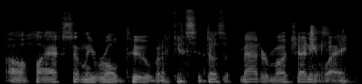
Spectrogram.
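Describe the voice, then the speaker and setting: A man with a husky voice playing a tabletop game, talking casually and a little tentatively. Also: on the low side, quick pace, bright, forceful tone, slight background noise.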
